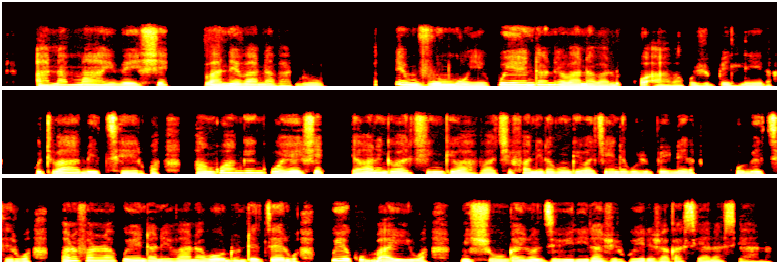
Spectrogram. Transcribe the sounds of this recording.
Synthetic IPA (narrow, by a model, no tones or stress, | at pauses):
anamaiʋe̞ʃe̞ | ʋane̞ʋanaʋaɗo̞k̚o | pane̞ɱvumo̞je̞kue̞ndane̞ʋanaʋaɗo̞ko̰ʔaʋakuʐibʱe̞ɮe̞ra | kutiʋakaɓe̞t͡se̞rwapaŋɡuʋaŋɡe̞ŋɡuwaje̞ʃe̞ | jaʋane̞ŋɡe̞ʋat͡ʃiŋɡeaʋat͡ʃifanirakuŋɡe̞ʋat͡ʃie̞ndakuʐibʱe̞ɮe̞ɾa | koɓe̞t͡se̞rwaʋano̞fanirakue̞ndane̞ʋanaʋo̞ɗo̞nde̞d͡ze̞rwa | uje̞kuɓaiwamiʃo̞ŋɡaino̞d͡ziʋiɾiɾaʐirwe̞ɾe̞ʐakasijanasijaːna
